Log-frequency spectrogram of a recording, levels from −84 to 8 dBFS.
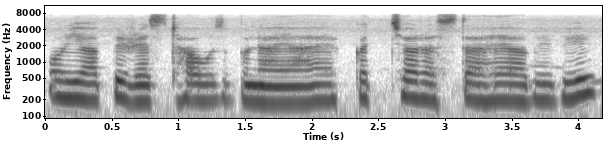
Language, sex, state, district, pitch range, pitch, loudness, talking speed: Hindi, female, Tripura, Dhalai, 190-215 Hz, 195 Hz, -20 LUFS, 170 wpm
